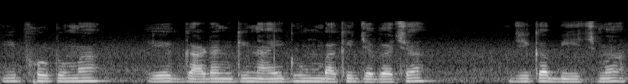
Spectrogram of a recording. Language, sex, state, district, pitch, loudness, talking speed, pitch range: Rajasthani, male, Rajasthan, Nagaur, 140 Hz, -17 LUFS, 145 wpm, 135-150 Hz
